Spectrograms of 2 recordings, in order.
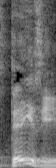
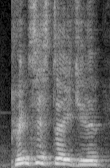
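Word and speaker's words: デイジー: small problem here because you don't say uh Daisy in Japanese it's not right okay what you're going to do is say what you see on the screen there which is ah princess de no not Dei Princess Daisy is de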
